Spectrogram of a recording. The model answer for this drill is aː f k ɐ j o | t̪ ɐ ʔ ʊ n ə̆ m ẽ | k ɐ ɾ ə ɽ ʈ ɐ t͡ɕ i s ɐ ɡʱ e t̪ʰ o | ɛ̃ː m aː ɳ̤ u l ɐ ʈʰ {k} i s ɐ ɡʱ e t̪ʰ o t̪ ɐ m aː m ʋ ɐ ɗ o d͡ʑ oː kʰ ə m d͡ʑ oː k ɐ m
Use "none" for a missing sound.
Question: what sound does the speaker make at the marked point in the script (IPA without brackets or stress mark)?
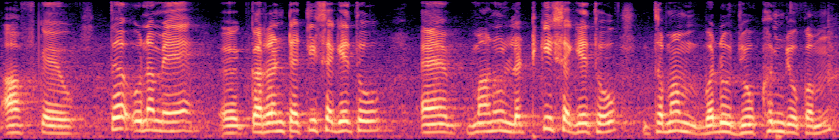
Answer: k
